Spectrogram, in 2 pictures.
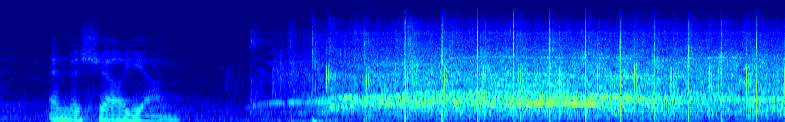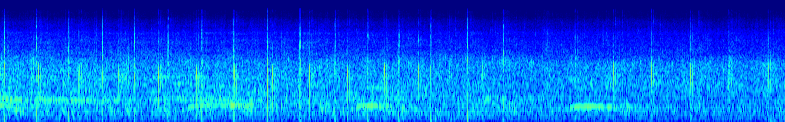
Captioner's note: applause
